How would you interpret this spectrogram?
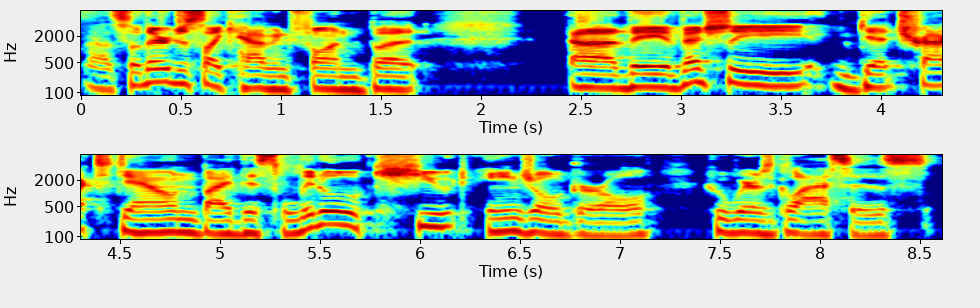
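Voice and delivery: ordinary talk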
